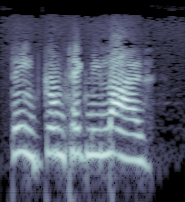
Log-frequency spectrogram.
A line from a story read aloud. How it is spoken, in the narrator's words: she yelled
